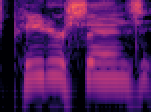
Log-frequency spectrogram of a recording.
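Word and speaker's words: Petersens: If you want to go to their YouTube channel, it is Petersons, just like it sounds, except the last syllable is S-E-N-S, not S-O-N-S.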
